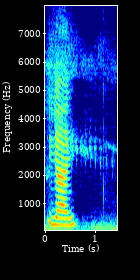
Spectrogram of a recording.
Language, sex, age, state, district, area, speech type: Santali, female, 30-45, West Bengal, Birbhum, rural, read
